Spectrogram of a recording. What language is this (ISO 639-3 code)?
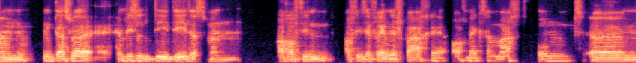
deu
